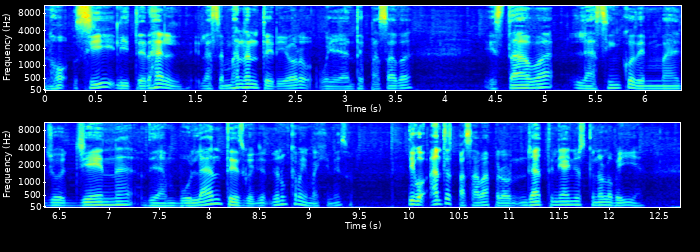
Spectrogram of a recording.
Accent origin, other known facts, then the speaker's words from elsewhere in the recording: San Gregorio Zacapexpan, Puebla, Mexico; No, en serio, soy de San Gregorio Zacapexpan, que está allá rumbo al Popocatépetl.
